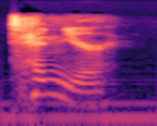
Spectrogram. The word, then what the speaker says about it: tenure: okay the word here is pronounced tenure tenure tenure 10 one more time 10 year tenure like 10 years yeah almost like 10 years but without the S so it's 10 year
